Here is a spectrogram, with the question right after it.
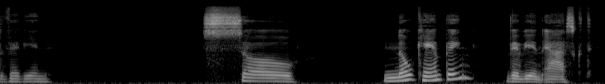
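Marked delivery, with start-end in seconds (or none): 2.0-4.8 gently mocking. A narrator's reading. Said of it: "gently mocking him".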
